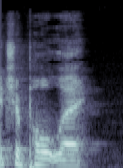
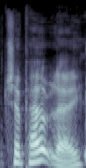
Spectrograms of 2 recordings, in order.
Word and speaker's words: Chipotle: Hey, at least you actually say it right, because, you know, like, lots of people in my neck of the woods, they always want to say Chipotle, and I'm like, oh, that's the worst.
